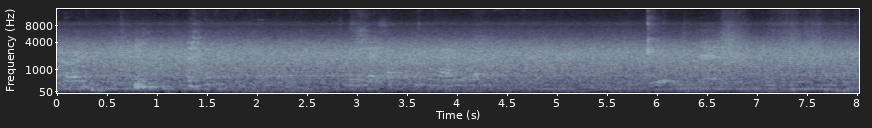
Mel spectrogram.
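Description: Small wooden beads rattle in a plastic cup.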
